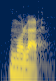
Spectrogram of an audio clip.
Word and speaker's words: molar: un valor de 8,82 molar se escribe una m y se pronuncia molar es lo mismo que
